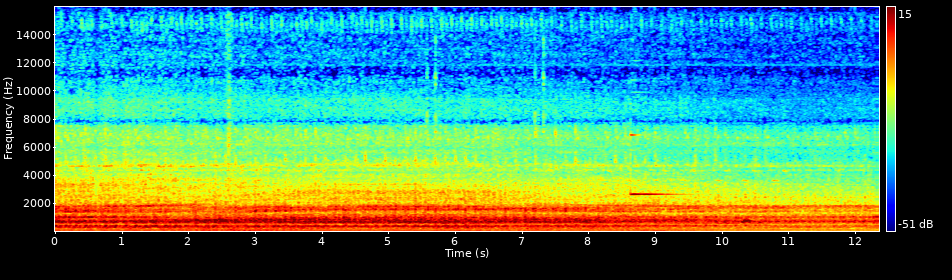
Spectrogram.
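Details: Toyota Corolla Verso 2.2 D4D diesel, checked for a dull engine rattle on throttle lift-off: even diesel clatter at steady idle, no rattle or knock; engine sounds healthy.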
